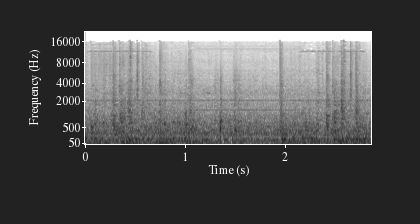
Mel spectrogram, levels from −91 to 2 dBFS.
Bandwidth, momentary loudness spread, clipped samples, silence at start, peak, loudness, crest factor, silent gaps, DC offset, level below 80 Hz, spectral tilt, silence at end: 17 kHz; 3 LU; under 0.1%; 0 s; -4 dBFS; -21 LUFS; 16 dB; none; under 0.1%; -26 dBFS; -6.5 dB/octave; 0 s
